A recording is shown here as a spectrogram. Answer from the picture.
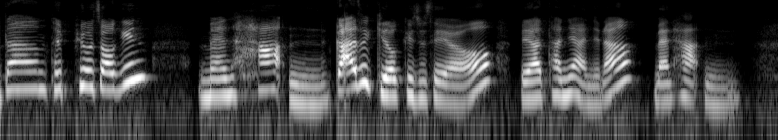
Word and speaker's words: Manhattan: 그 다음 대표적인 Manhattan까지 기억해 주세요.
